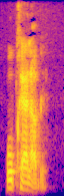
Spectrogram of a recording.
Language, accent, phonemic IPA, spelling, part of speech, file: French, France, /o pʁe.a.labl/, au préalable, adverb, LL-Q150 (fra)-au préalable.wav
- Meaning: beforehand, first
